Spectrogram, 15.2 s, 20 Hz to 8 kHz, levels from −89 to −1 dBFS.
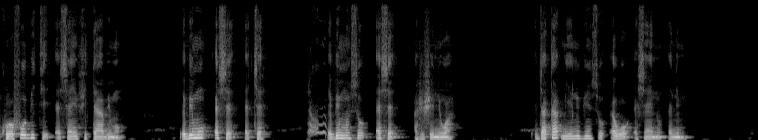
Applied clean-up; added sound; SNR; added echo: classical method Wiener filter.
